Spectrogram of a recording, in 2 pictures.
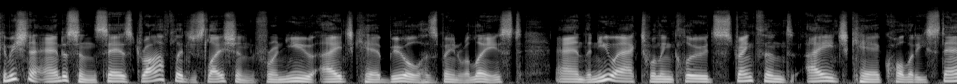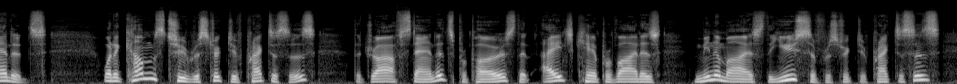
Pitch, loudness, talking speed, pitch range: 130 Hz, -17 LUFS, 140 wpm, 115-155 Hz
